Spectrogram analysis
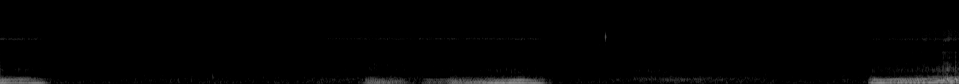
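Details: Sleeping dog snoring: slow, deep, rumbling snores with long quiet gaps between them, about 14 a minute.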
